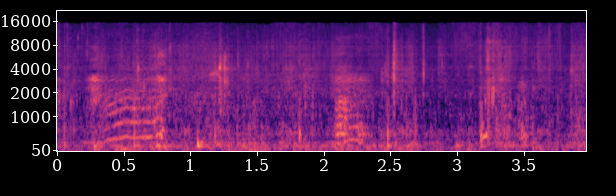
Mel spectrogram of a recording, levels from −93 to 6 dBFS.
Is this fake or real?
fake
